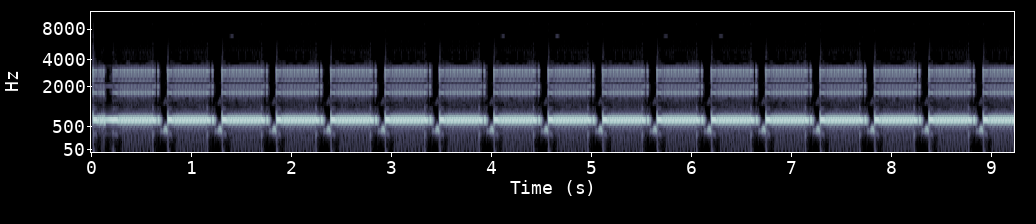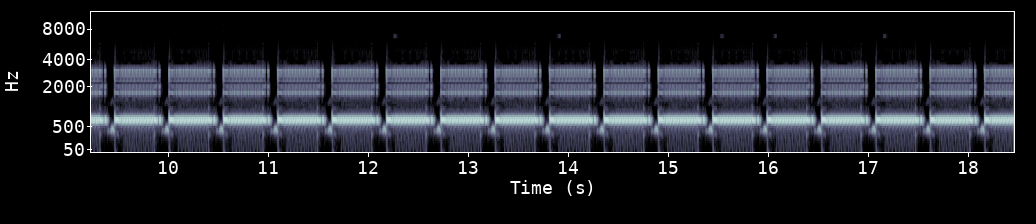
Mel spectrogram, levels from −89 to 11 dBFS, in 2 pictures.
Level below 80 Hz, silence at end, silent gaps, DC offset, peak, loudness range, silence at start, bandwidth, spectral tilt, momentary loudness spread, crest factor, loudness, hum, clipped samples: -70 dBFS; 0 s; none; under 0.1%; -4 dBFS; 0 LU; 0 s; 3.6 kHz; -3 dB/octave; 1 LU; 8 dB; -12 LUFS; none; under 0.1%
